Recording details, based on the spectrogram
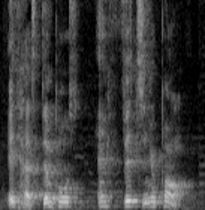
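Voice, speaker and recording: A man reading a picture book aloud to an audience in a clear explanatory, presentational way, putting questions to the listeners. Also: a little high, measured pace, mellow, echoey room. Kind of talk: storytime read-aloud to an audience.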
